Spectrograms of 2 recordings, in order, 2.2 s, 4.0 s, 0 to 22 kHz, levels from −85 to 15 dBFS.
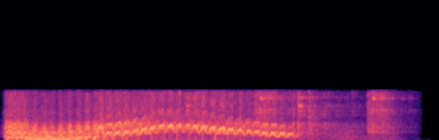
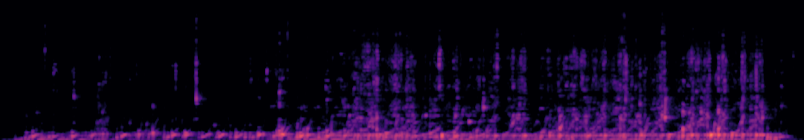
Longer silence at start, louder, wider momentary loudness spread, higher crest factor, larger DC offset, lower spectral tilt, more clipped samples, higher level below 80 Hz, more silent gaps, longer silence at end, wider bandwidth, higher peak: about the same, 0 s vs 0.05 s; first, -9 LUFS vs -36 LUFS; about the same, 16 LU vs 14 LU; second, 12 dB vs 26 dB; neither; about the same, -3 dB/octave vs -4 dB/octave; neither; first, -38 dBFS vs -60 dBFS; neither; about the same, 0.2 s vs 0.1 s; second, 8 kHz vs 17.5 kHz; first, 0 dBFS vs -10 dBFS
